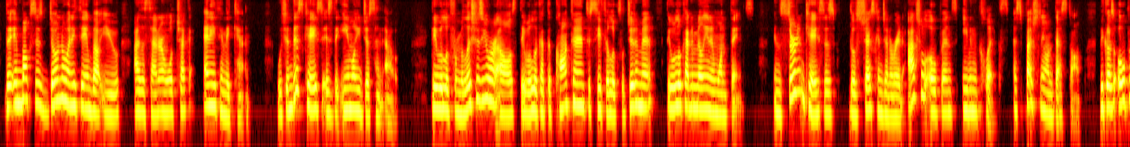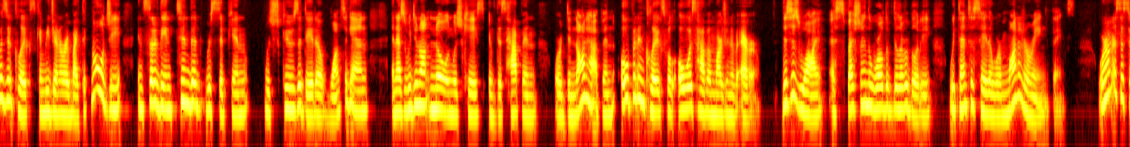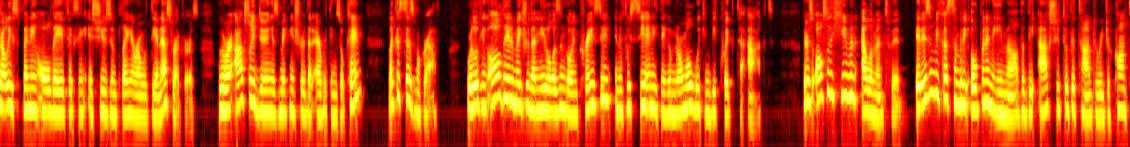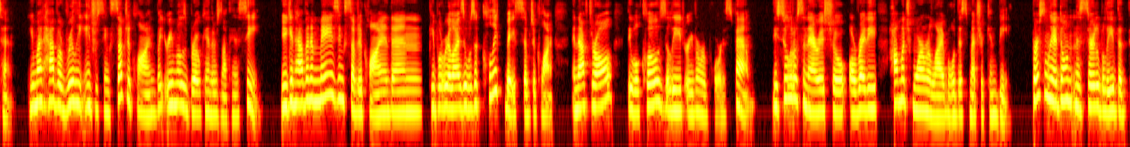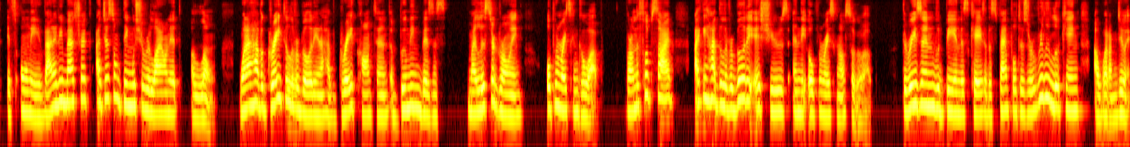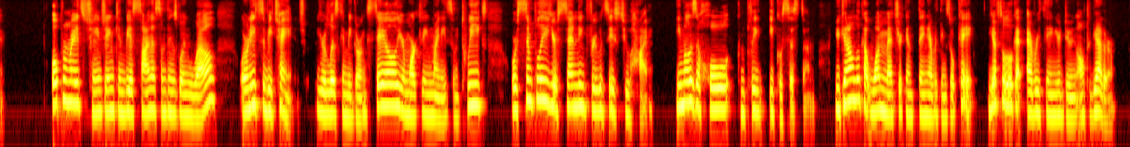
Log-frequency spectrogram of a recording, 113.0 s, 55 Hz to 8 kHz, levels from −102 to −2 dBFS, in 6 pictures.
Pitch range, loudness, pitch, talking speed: 175-230 Hz, -21 LUFS, 195 Hz, 215 wpm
